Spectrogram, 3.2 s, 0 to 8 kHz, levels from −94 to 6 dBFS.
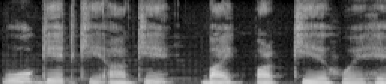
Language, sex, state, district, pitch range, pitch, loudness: Hindi, female, Arunachal Pradesh, Papum Pare, 195-225 Hz, 205 Hz, -18 LUFS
